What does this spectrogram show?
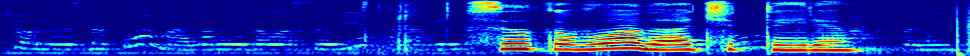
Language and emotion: Russian, neutral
